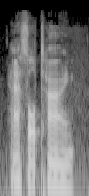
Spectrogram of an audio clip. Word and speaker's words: Haseltine: Haseltine.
